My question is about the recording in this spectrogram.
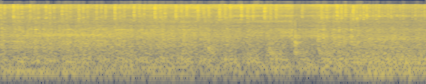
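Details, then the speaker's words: Carburettor sent in by a subscriber, previously workshop-repaired, on test: an uneven, stumbling idle that wavers and never settles, stalling when the air screw is closed; the idle mixture is lean, too much air. "Ahah. Ini berarti miskin ya. Curan miskin."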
